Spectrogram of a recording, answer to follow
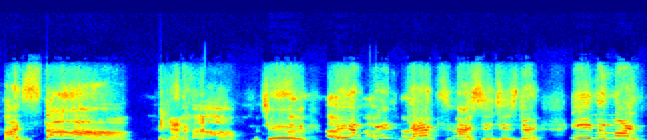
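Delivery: high, loud protesting cry; exasperated outburst. Real, not acted. Host begging co-hosts to stop, exasperated shout. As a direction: shout it out, overwhelmed by the teasing.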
